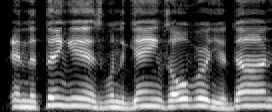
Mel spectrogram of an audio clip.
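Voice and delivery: ordinary delivery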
